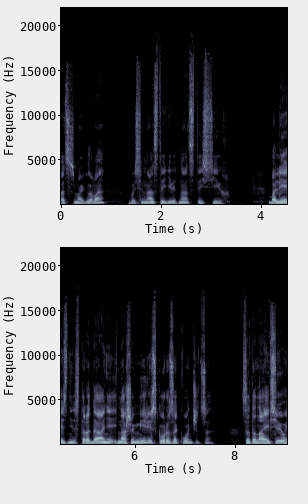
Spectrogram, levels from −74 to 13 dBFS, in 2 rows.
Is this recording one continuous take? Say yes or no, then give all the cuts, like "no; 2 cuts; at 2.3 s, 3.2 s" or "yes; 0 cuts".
no; 1 cut; at 5.6 s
